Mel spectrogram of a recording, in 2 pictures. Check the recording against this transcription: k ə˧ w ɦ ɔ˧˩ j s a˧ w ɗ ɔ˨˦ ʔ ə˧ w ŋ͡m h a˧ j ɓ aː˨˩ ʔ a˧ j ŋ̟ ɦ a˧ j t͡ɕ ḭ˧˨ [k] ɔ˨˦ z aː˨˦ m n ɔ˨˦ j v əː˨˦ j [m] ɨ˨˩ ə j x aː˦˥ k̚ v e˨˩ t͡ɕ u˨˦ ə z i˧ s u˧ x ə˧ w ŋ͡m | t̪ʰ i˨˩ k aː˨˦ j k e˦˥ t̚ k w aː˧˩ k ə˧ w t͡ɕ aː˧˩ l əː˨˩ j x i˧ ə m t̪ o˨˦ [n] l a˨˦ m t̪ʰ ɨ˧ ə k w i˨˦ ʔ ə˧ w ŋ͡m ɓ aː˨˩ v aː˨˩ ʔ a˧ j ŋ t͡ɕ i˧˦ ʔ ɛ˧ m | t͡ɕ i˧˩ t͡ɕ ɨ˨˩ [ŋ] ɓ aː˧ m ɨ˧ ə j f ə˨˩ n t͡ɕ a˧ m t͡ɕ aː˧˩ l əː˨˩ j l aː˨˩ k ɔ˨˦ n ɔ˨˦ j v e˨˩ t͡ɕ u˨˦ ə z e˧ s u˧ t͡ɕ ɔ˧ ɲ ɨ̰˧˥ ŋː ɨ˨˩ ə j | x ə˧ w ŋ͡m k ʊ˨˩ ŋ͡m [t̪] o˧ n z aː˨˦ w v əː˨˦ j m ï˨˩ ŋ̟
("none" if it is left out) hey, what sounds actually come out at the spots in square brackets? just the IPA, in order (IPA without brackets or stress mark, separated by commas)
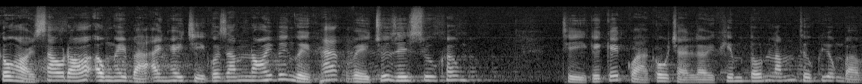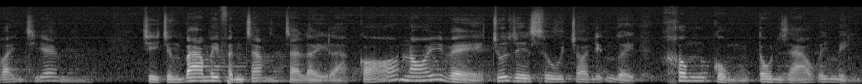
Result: k, ŋ, n, ŋ, t̪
